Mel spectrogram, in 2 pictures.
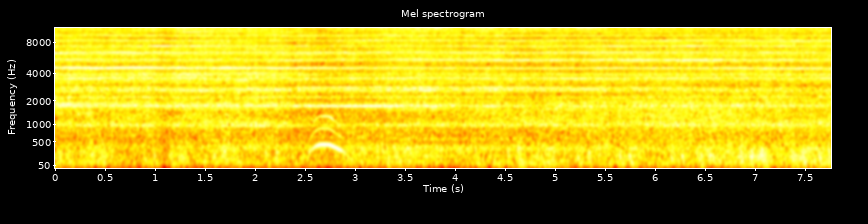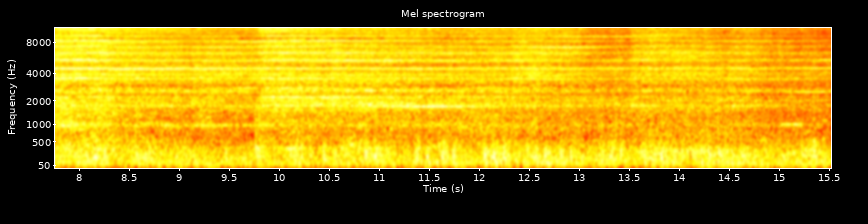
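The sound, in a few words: train cars squealing around curve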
